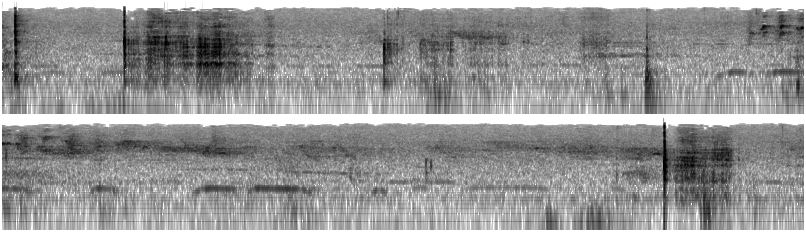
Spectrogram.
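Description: Birds calling outdoors: faint high chirps and a run of short low notes through the middle. Several sharp clicks and knocks come in between, the loudest a little after seven seconds in.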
